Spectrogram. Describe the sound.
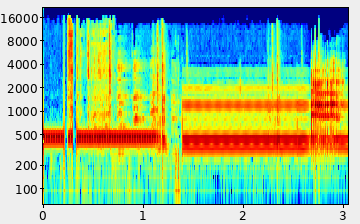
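Telephone keypad dialing tones: a few loud, steady, clear electronic beeps held for long stretches, with short breaks and clicks between them.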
